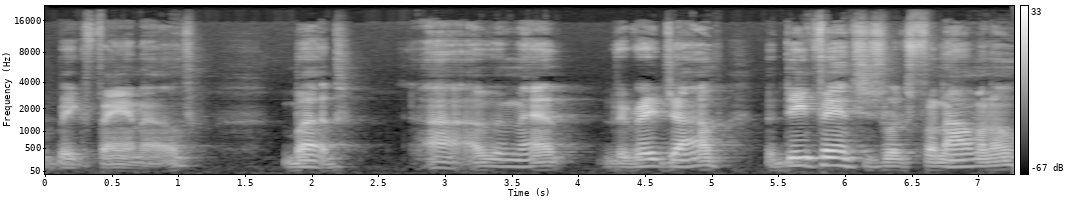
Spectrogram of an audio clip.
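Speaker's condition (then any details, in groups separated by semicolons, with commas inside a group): Cerebral palsy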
